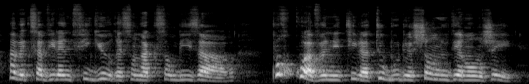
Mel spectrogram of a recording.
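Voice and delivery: a boatman's wife worrying about her husband; Mrs Smith. Acted. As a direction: fret aloud like an anxious wife. Landlady voiced by narrator.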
